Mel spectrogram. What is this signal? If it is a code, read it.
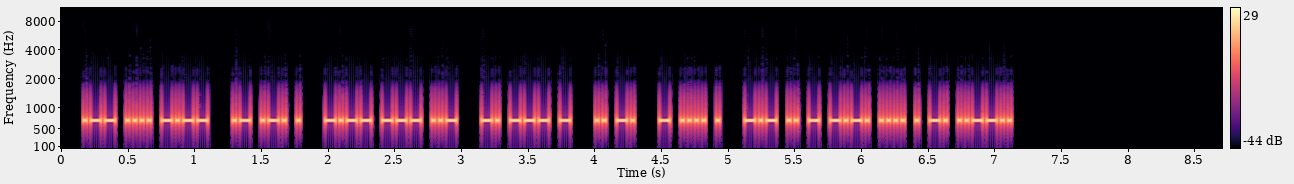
Morse code, heard as a keyed tone, about 44 wpm, 700 Hz. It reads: WHY ARE YOU NOT IN THE KITCHEN?
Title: Sentences from Top 1400 Words 45wpm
